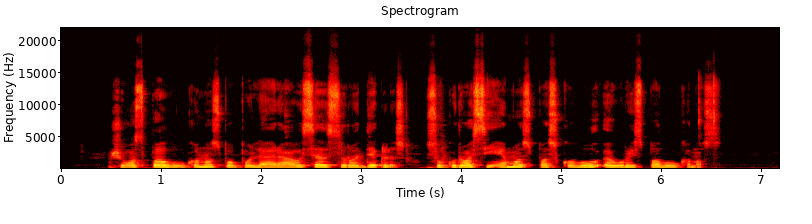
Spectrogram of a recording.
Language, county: Lithuanian, Klaipėda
